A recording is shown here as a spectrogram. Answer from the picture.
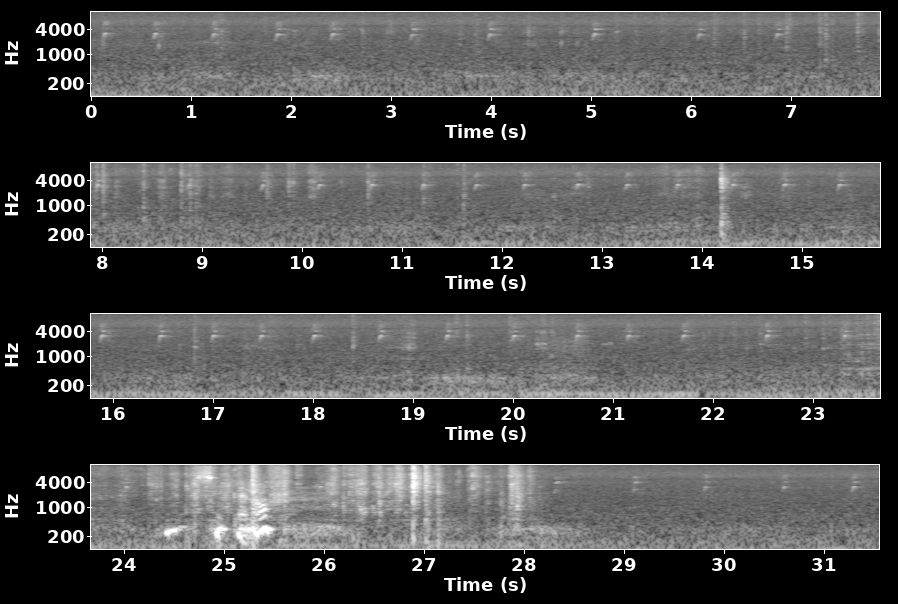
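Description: Small craft scissors snipping through cardstock, a faint run of quiet clicks about twice a second, with one sharper click partway through. Near the end a brief stretch of low murmured voice.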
